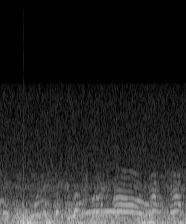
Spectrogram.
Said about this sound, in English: Oh! Do you hear that? For the first time in history, we've got our hooter going. Oh, it's absolutely fantastic.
